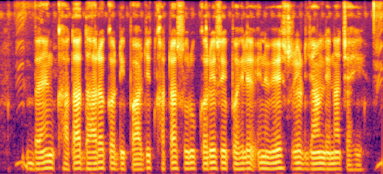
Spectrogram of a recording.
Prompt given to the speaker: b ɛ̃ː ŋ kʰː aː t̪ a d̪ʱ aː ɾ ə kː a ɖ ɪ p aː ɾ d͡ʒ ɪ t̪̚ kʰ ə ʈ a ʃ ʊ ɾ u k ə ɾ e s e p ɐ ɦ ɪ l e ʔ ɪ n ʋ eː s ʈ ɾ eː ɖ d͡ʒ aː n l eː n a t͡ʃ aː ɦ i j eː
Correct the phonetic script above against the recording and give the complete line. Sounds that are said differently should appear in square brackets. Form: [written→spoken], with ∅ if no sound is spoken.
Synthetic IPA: b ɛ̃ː ŋ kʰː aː t̪ a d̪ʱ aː ɾ ə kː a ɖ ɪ p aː ɾ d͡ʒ ɪ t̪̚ kʰ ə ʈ a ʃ ʊ ɾ u k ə ɾ e s e p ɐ ɦ ɪ l e ʔ ɪ n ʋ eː s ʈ ɾ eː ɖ d͡ʒ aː n l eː n a t͡ʃ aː ɦ i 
